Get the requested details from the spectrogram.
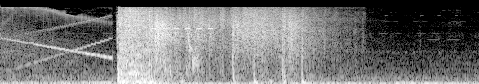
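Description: Sparks burst with a sharp electric crackle.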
